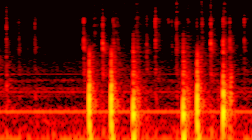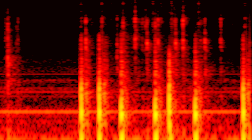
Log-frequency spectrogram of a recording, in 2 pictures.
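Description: Stone blocks knock into place with quick, dull thuds.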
